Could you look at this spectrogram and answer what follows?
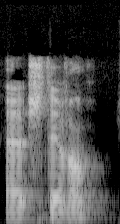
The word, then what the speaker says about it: Estêvão: Estevao. – Estevao. – It's weird. – Well, I think it's the E at the beginning that throws me off.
